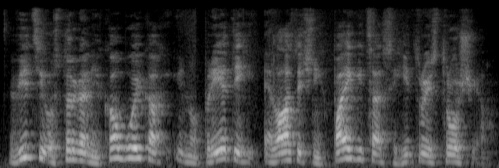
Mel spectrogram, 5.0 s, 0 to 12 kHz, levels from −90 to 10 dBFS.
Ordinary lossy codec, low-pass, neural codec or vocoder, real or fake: AAC, 64 kbps; 9.9 kHz; none; real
